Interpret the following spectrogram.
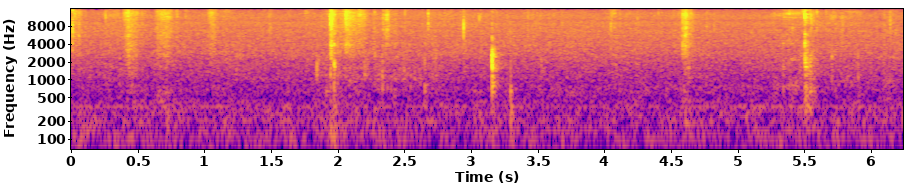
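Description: Faint handling sounds of string being tied in a knot by hand: soft rustling with a few small, scattered clicks over a low room hum.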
